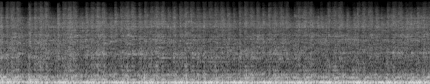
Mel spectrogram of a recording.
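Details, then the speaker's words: LS V8 mini truck on the ground after exhaust work: deep loping idle pulsing about three times a second with an uneven beat; first thought a misfire, confirmed as the aftermarket cam's lope. "yeah oh it is cam yeah i thought it was just like a misfire no i have a can we're good"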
